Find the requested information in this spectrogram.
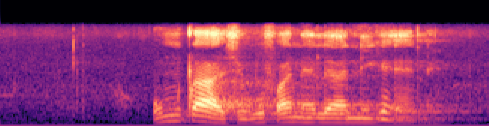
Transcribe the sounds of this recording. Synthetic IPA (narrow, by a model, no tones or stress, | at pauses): um̩ǃaʒik̬ufanɛlɛanik̬ɛːlɛ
